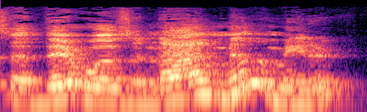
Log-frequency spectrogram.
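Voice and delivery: ordinary delivery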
